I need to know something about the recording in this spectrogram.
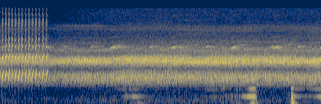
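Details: Gray treefrog (Hyla versicolor) mating call at a New Hampshire swamp, calling season May to midsummer: a sharp, rapidly pulsed musical trill, then a steady ringing chorus of many frogs with a few soft low thumps.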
